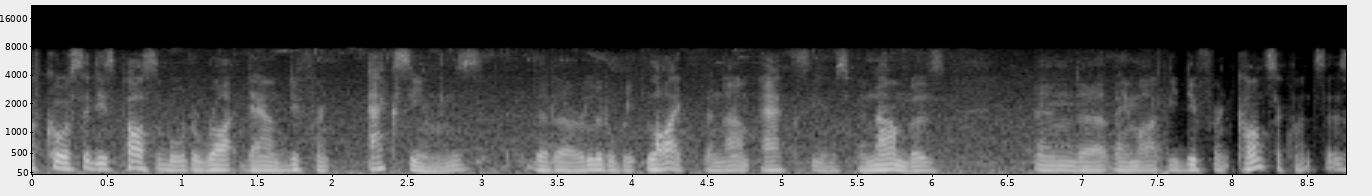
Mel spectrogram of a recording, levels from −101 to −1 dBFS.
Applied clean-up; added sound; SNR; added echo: none; Chirp, tweet; 19 dB; none.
